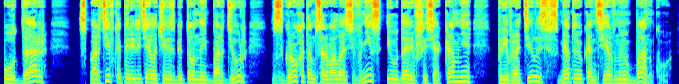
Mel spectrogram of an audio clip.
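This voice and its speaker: A man's voice: fairly high pitch, lively intonation, moderate pace, darkish tone, dry recording, clean studio sound. A man narrating an audiobook in a dramatic storytelling manner.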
